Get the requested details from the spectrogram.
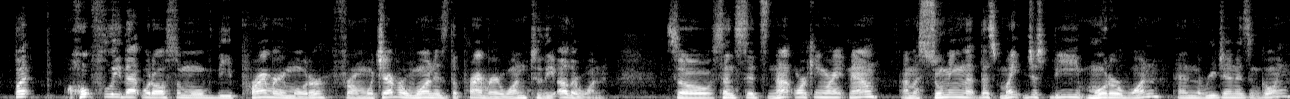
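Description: At a moderate pace, a man is talking. There is a somewhat breathy quality to his voice. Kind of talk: tutorial. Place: boat. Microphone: phone near.

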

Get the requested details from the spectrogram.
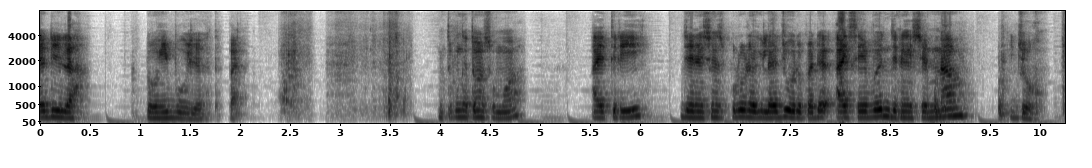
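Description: A man speaks in a flat monotone at a fairly slow pace, with long, frequent pauses and faint music in the background. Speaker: product reviewer. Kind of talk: casual unboxing commentary. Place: home room. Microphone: phone near.

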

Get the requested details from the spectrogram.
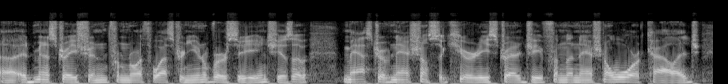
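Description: A man with a fairly low pitch, monotone, flat intonation, and a fairly quick pace, over noticeable background noise. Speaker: radio show host. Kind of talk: radio interview host talk.

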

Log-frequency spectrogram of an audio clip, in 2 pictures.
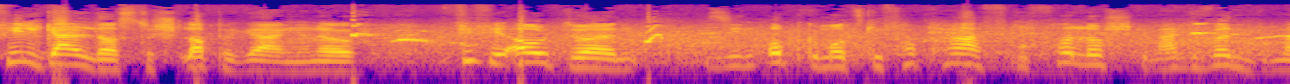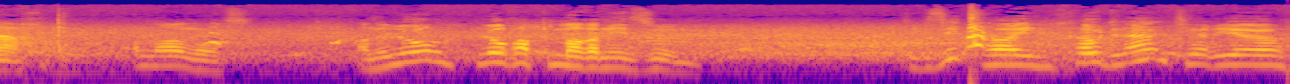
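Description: Loud background noise sits behind a man whose voice is dry, with no echo. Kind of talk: casual vlog chat. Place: street. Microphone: phone near.

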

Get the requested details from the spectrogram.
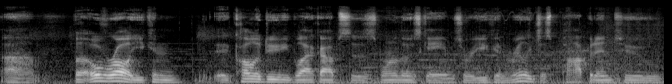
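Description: Noticeable background noise sits under a man's fairly low-pitched voice. He talks at a moderate pace with ordinary pitch variation. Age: 20s. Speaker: gaming YouTuber. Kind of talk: let's play commentary. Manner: halting, many fillers; casual rambling.

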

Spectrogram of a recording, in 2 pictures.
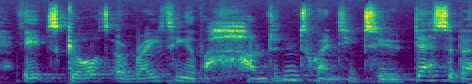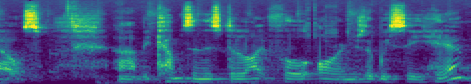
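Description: Faint music plays behind a man who talks at a fairly quick pace, with ordinary pitch variation and very even loudness. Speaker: product presenter. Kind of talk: product review to camera. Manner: casual, dry humour. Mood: light, dry humour. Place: studio. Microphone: lapel.

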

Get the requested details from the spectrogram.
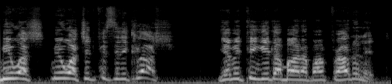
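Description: Recorded dry with no echo, a man speaks with a Jamaican accent. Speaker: sports commentator. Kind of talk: opinion monologue to camera. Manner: animated. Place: car. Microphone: phone near.

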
